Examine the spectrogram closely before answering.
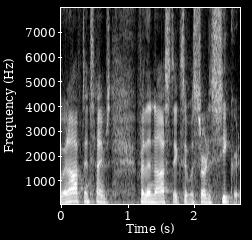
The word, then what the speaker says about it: Gnostic: the the title The gnostics it starts with a g there's a silent G g at the beginning g n o s t i c Gnostic um it it's a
